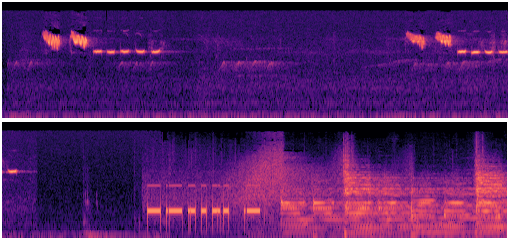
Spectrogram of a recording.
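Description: Two short phrases of high, rapid bird song, played for memorisation practice, ring out, each a quick chirp followed by a fast trill, separated by a pause, before a bright synthetic musical jingle takes over.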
